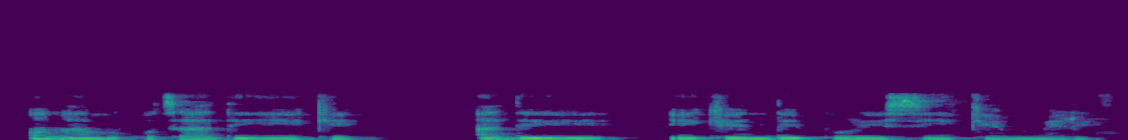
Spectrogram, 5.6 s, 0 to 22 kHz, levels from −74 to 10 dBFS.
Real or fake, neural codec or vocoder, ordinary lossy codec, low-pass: real; none; none; 7.2 kHz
